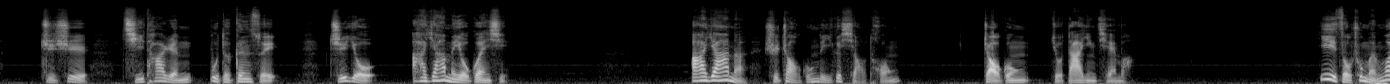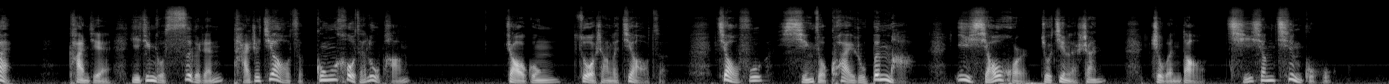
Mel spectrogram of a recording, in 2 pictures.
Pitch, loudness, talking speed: 100 Hz, -21 LUFS, 190 characters per minute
